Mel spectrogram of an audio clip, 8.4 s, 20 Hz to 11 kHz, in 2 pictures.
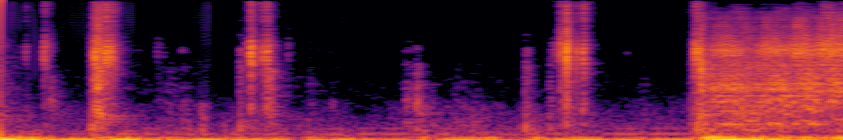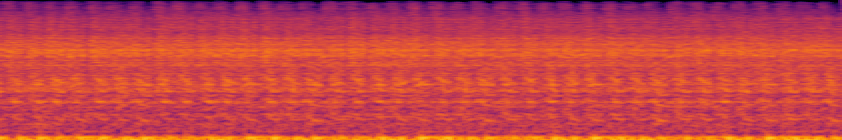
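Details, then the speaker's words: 1970s Ford dentside ramp truck, sat about 10 years, being fitted with HEI ignition: a few clunks, then about five seconds of steady cranking that never fires; owner suspects the rain-soaked ignition module is bad. "So I guess this module that was out in the rain is no good now."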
